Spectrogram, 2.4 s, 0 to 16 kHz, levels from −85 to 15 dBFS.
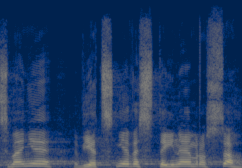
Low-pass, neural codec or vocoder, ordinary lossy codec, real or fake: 14.4 kHz; none; Opus, 64 kbps; real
